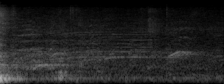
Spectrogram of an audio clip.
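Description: A man's preaching voice breaks off and its last word rings away in a large hall's reverberation. Then comes a faint lull with only soft, steady background sound, likely low background music.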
